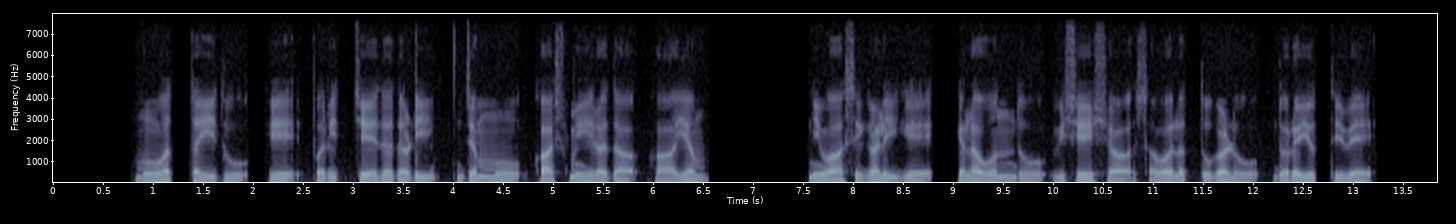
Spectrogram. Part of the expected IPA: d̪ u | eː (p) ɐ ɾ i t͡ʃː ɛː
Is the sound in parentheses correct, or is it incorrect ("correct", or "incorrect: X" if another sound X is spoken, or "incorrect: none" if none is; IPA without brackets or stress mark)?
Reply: correct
